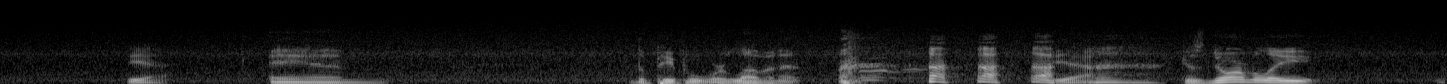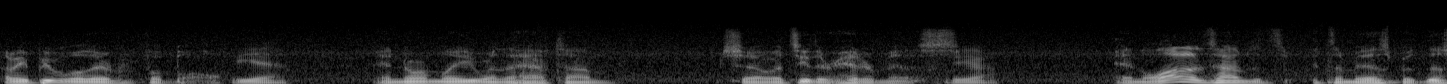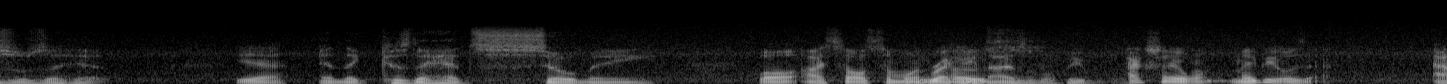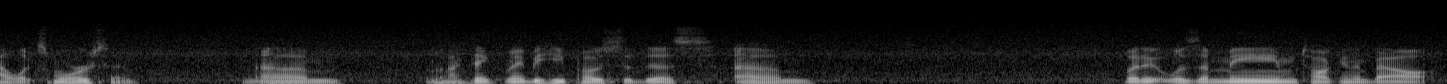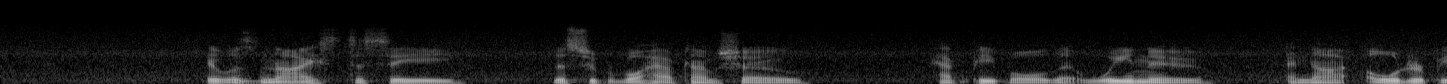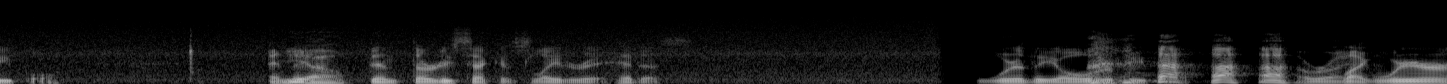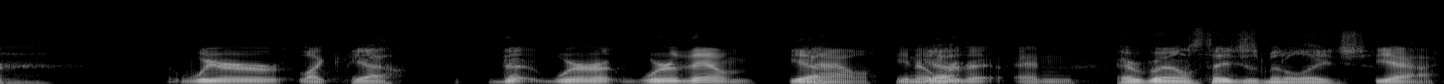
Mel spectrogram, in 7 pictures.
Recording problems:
wrong speed and pitch; too slow and too low; 0.6 times normal speed
muffled; slightly; fading above 3 kHz
hiss; faint; until 1:22; 20 dB below the speech
uneven, jittery; strongly; from 6.5 s to 1:37

